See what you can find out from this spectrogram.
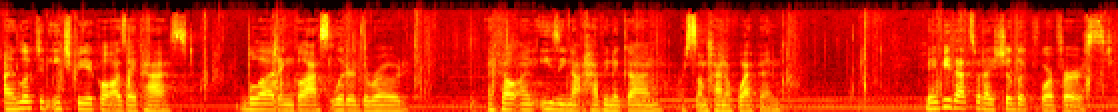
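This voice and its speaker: A low-pitched female voice with a long reverberant tail. A woman plays a weary, determined survivor of an invasion, telling her own story as audio drama and slipping into dialogue. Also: fairly even intonation, normal speed, music in the background. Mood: weary, uneasy. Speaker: narrator and lead actor. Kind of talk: first-person audio drama narration with acted dialogue.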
